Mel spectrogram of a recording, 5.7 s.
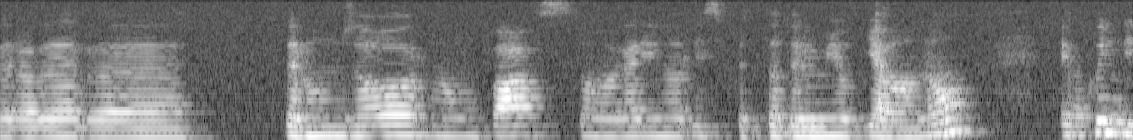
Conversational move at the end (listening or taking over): listening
